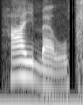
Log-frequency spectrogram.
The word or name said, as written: hymelt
